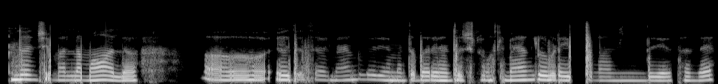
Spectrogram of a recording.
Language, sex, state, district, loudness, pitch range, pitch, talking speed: Tulu, female, Karnataka, Dakshina Kannada, -15 LUFS, 180-205 Hz, 195 Hz, 60 wpm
